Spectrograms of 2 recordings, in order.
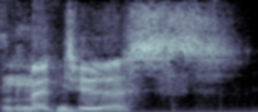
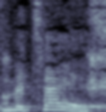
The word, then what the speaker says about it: Matthias: It's Matthias. And Matthias. All right. Yeah, you basically just mispronounced it, but you got the right name.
